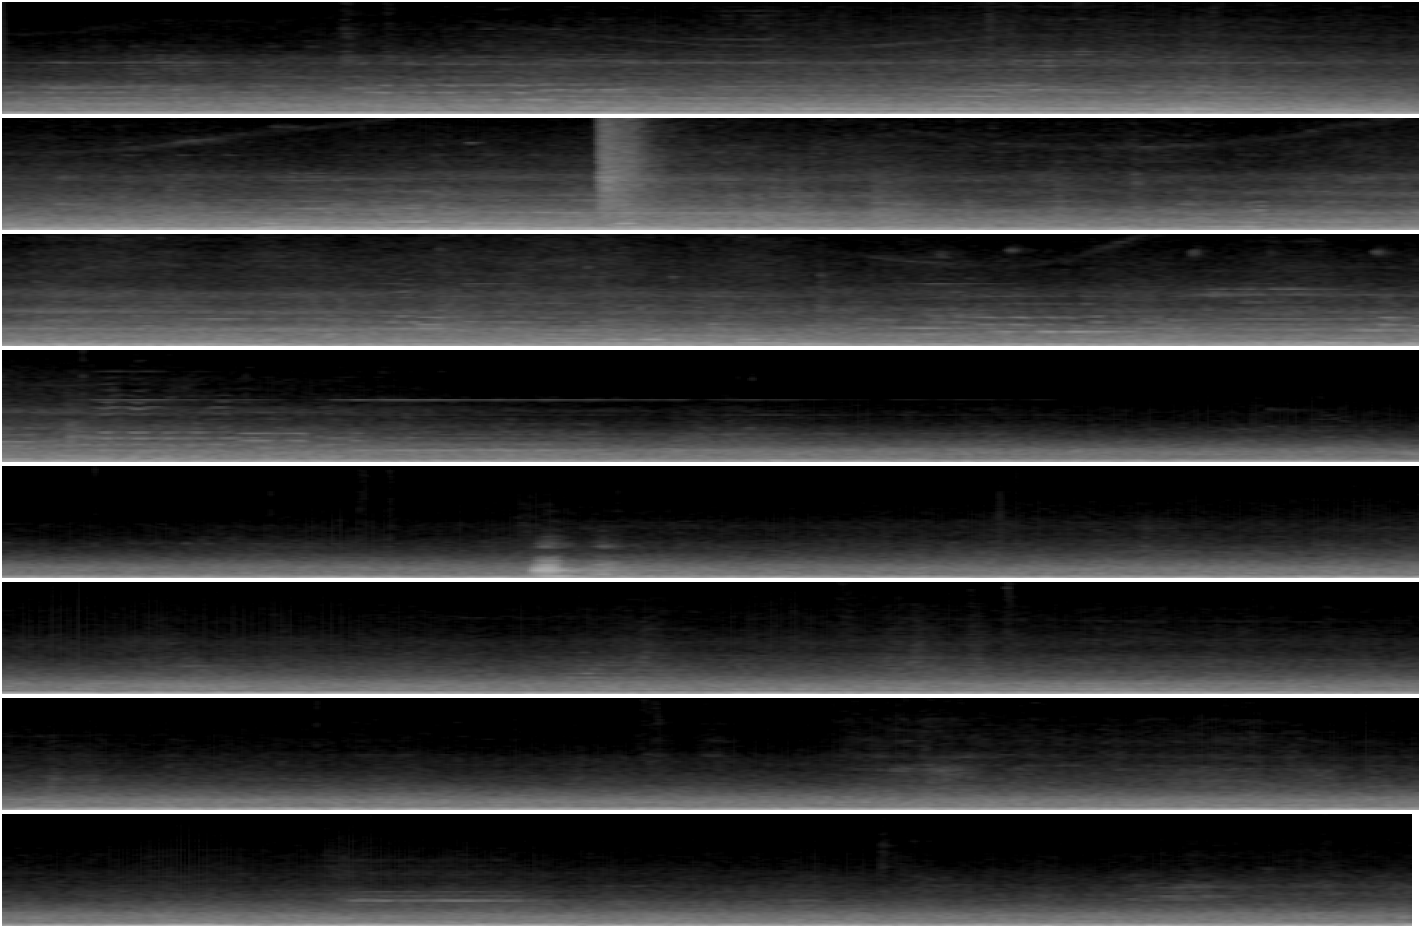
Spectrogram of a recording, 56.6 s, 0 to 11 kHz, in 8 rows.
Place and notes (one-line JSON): {"title": "China, Shanghai Shi, Baoshan Qu, Tongji Rd, 936号, 同济路市河桥以北约50米 - Saxophone rehearsing", "date": "2017-05-25 14:51:00", "description": "A person rehearsing saxophone with instrumental music in noisy environment\nUne personne s’entraine au saxophone dans un environnement bruyant", "latitude": "31.40", "longitude": "121.48", "altitude": "4", "timezone": "Asia/Shanghai"}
